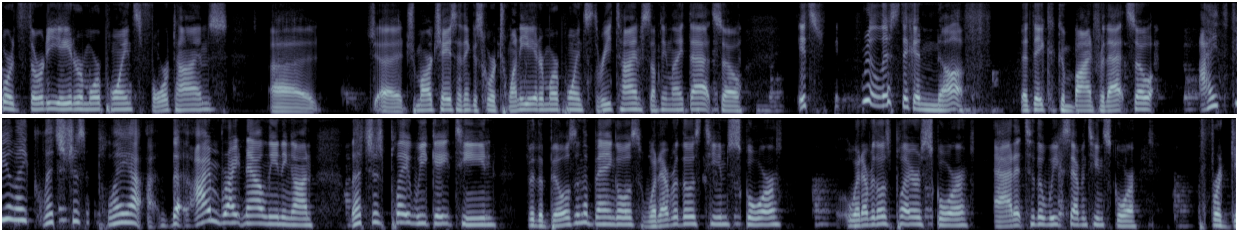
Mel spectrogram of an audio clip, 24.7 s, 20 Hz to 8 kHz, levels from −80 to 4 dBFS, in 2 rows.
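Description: Speech, where an echo canceller on a speakerphone end likely failed to remove its loudspeaker's pickup. The result is an echo leak: a delayed copy, lagging 255 ms and growing to 373 ms, about 15 to 20 dB down, at 0.0–1.59, 2.51–8.6, 9.55–14.06, 15.76–15.84 and 16.84–24.26 s.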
